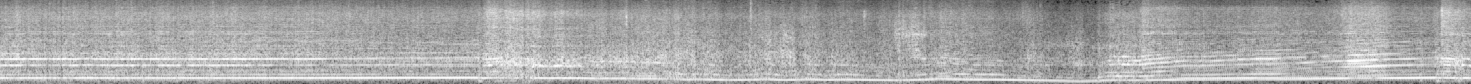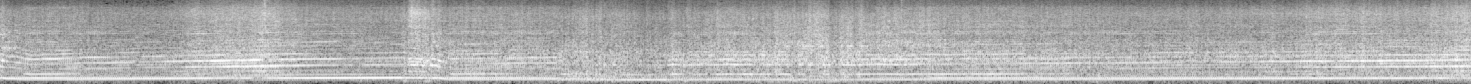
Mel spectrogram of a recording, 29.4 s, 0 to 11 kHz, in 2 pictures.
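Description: Honda CRX's B20 VTEC four-cylinder engine heard from inside the race car's cabin. The revs are held high for a few seconds, then fall in steps with brief blips as the car brakes and changes down for a slow corner, bottoming out around the middle. They then climb hard again, with two sharp drops at upshifts and a steady rise towards the end.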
